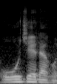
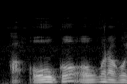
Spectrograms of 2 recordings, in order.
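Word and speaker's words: Auger: 이게 자, 또 다른 non-radiative recombination의 어떤 메커니즘으로서 이제 오제 리컴비네이션이 있는데 이걸 오제라고 읽어요. 프랑스 분인데 이제 오거라고 읽으면 좀 오제라고 이제 프랑스 발음으로 얘기하면은 그렇습니다.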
